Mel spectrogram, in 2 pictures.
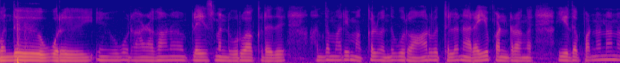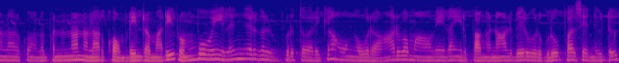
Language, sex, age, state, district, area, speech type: Tamil, female, 60+, Tamil Nadu, Ariyalur, rural, spontaneous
